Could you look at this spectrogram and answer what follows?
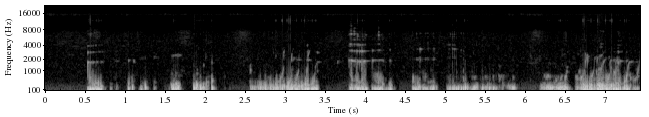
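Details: Low gurgling rumbles in a string of short bursts, a stomach growl like ordinary hunger bowel sounds, voiced for the game character Mystic Flour Cookie.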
